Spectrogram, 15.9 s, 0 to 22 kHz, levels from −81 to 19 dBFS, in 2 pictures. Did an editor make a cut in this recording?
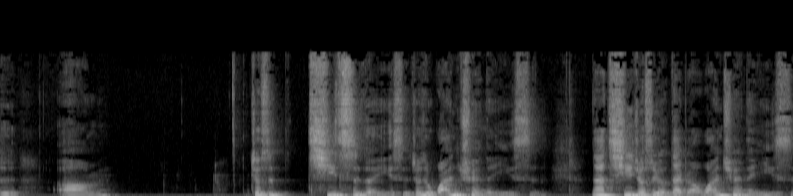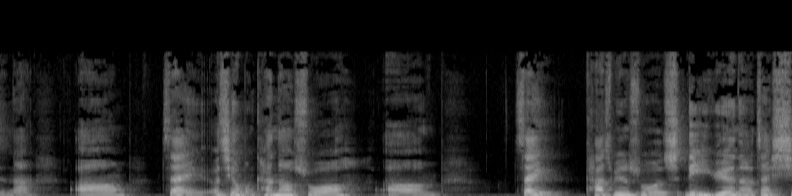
no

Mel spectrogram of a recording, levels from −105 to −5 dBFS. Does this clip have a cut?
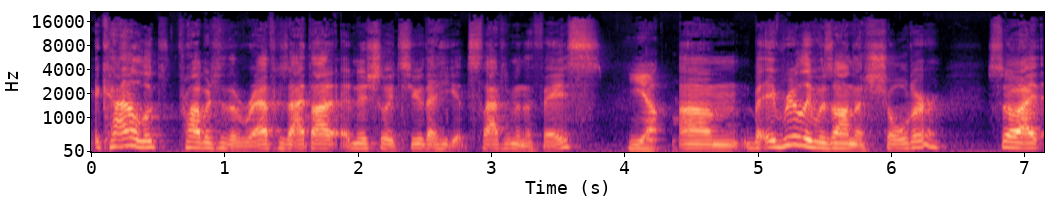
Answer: no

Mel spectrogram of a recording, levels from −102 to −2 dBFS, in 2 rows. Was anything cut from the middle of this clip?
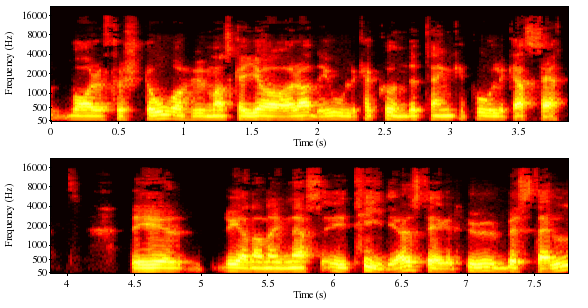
no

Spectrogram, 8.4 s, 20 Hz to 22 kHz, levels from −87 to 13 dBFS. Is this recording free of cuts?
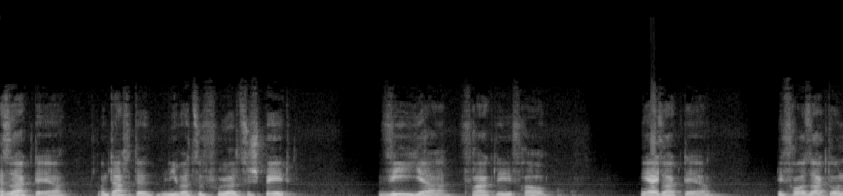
no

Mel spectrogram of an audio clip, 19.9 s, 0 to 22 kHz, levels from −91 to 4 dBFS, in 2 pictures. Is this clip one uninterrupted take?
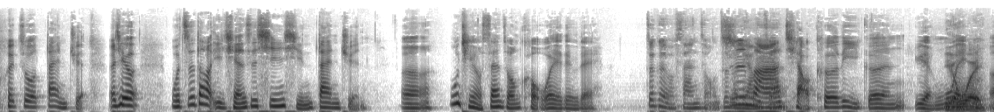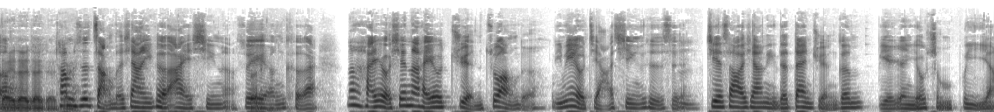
yes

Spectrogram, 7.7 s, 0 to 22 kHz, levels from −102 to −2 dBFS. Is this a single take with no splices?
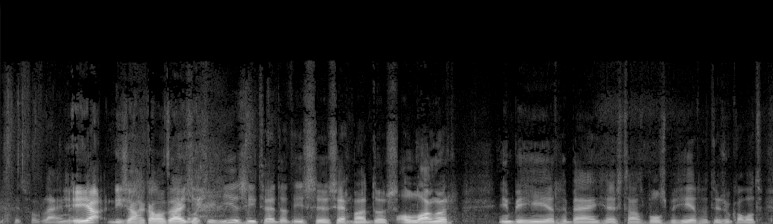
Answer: no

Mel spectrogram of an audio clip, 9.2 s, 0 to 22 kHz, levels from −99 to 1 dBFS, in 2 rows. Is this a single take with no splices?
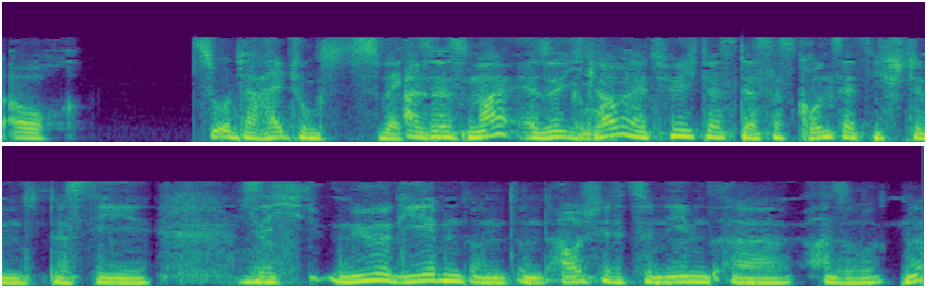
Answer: no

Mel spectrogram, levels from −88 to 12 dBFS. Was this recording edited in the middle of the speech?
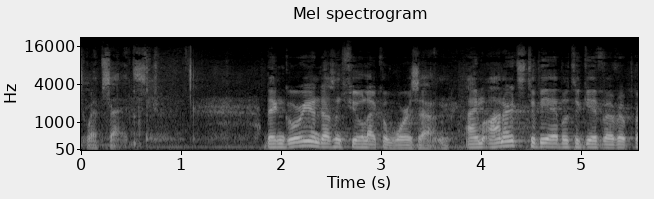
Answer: yes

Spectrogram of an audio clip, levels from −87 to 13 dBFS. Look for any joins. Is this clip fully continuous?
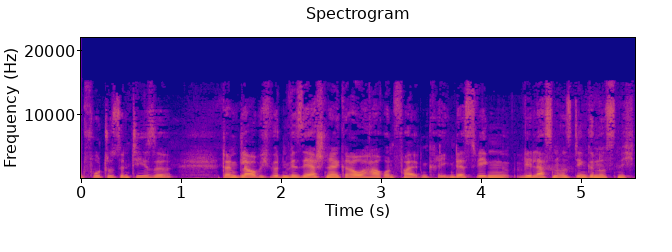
yes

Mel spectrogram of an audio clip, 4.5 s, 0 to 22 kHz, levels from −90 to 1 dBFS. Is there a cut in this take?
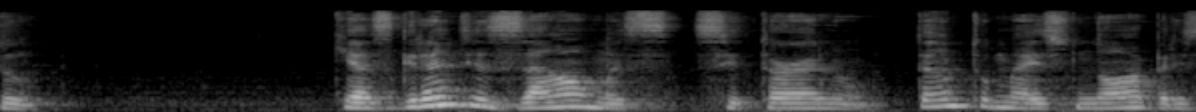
no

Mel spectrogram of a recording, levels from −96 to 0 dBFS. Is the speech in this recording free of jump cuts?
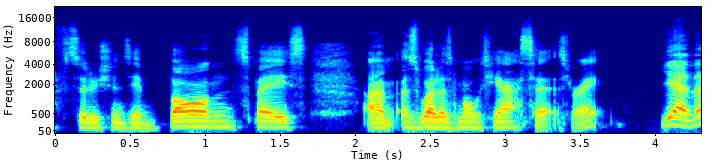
yes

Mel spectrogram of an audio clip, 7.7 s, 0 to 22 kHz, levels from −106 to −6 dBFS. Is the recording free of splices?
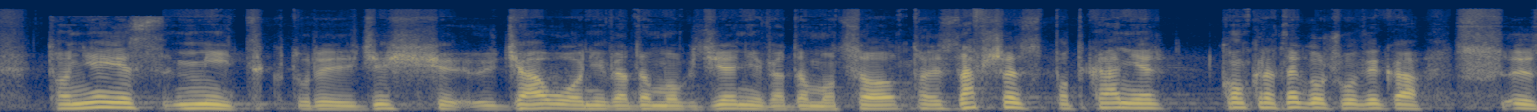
yes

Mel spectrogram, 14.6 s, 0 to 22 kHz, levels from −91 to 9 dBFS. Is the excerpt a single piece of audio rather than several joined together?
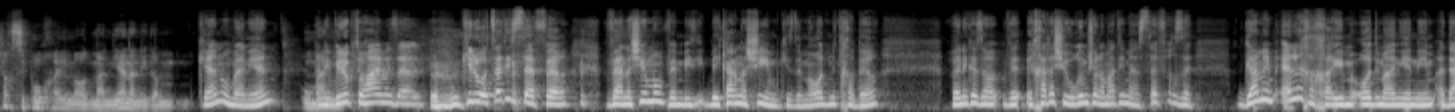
no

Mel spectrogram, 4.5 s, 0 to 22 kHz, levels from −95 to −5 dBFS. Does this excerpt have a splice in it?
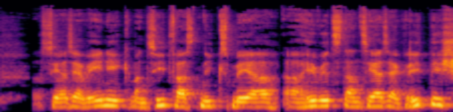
no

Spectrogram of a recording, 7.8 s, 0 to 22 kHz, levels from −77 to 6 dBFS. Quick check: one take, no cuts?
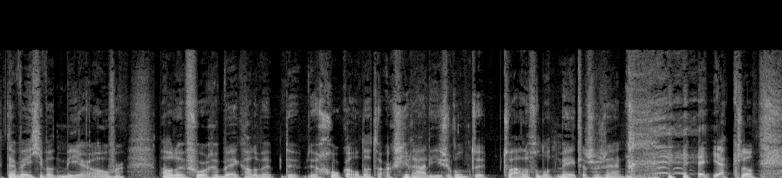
yes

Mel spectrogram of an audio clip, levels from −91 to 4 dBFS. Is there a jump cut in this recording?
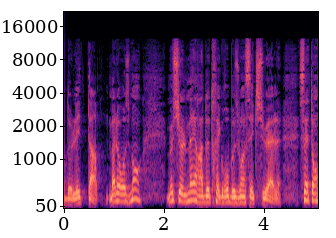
no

